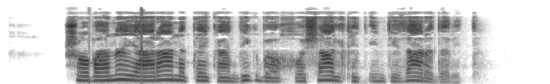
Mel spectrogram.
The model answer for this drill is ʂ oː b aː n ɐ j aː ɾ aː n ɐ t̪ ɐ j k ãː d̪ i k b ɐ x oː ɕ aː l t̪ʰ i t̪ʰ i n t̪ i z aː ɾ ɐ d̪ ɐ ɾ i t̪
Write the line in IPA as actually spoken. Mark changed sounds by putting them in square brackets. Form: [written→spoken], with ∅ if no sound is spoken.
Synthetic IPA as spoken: ʂ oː b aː n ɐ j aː ɾ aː n ɐ t̪ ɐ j k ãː d̪ i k b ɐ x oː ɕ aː l t̪ʰ i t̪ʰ i n t̪ i z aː ɾ ɐ d̪ ɐ ɾ i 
